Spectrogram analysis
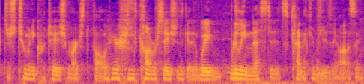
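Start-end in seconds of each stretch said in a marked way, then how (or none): none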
